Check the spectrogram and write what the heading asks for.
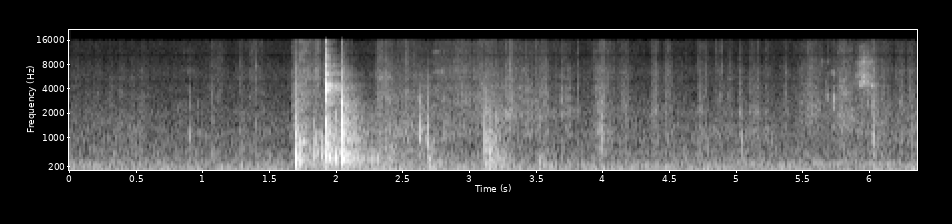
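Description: Painting tools handled on a table: a brief clatter of sharp knocks about two seconds in, then a few light taps as colour is lifted off the wet paper with a crumpled tissue.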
